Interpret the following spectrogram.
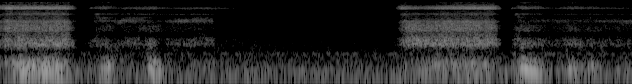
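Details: Sleeping dog dreaming with eyes open: harsh, hissing snorting breaths with soft low grunts between them; noisy sleep breathing, snorting.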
